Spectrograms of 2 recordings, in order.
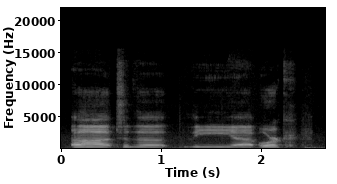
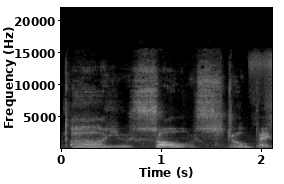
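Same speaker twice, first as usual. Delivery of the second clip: orc scolding; 3 semitones higher, slower than usual. Acted. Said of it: "And then the orc".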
